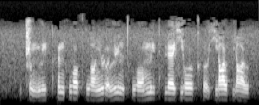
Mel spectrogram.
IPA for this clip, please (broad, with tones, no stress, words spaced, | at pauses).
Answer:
ʈ͡ʂʊ̰˨˩ŋli˦t̪ʰə˦nxwɔ˦ kʰwɑ˨˦ŋɻɤ̰˨˩ly˥˨nt̪ʰwɔ˨˦ mi˥˨t̪ʰɥɛ˦ ɕjo˦ʊ̯kʰɤ̰˨˩ɕjɑ˦ʊ̯ pjɑ˥˨ʊ̯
